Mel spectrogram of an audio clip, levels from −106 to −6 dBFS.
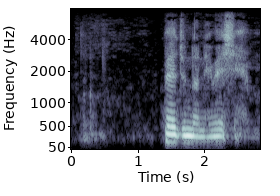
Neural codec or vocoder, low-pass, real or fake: none; 7.2 kHz; real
